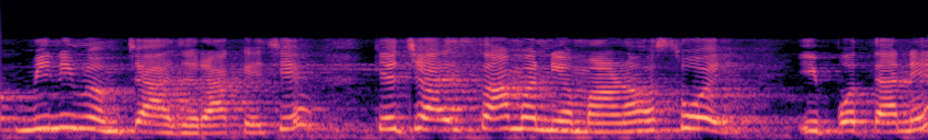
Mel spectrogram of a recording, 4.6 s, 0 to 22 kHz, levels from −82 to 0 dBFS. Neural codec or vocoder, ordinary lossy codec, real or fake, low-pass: none; none; real; 7.2 kHz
